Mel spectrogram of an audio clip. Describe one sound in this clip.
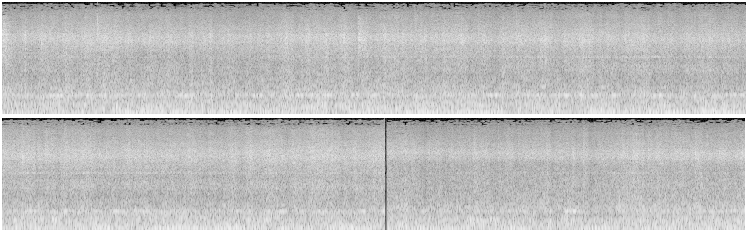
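Rain patters steadily on a window pane.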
